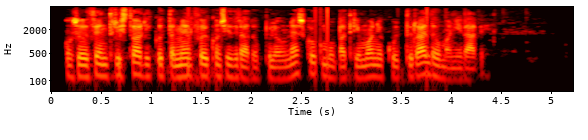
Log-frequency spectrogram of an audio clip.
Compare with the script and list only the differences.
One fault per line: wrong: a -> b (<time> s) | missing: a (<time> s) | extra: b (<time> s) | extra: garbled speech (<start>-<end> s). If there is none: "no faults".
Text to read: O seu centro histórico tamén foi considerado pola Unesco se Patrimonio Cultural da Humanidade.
wrong: se -> como (2.7 s)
